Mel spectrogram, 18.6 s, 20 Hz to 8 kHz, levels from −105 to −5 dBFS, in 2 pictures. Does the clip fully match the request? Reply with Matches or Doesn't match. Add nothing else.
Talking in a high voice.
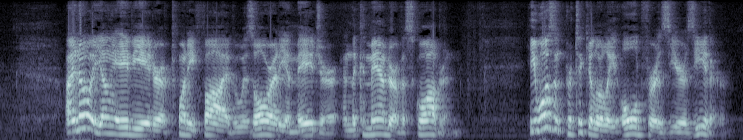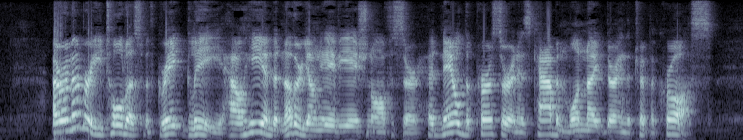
Doesn't match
